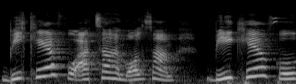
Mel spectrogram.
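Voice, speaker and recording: With an American accent, a woman projects a raised, bright, sharp voice at a high pitch, swinging very widely in pitch at a moderate pace. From New York City. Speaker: makeup artist. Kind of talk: casual chat.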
